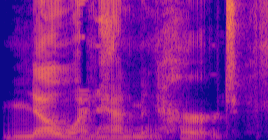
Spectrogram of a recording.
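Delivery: ordinary delivery, nothing marked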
